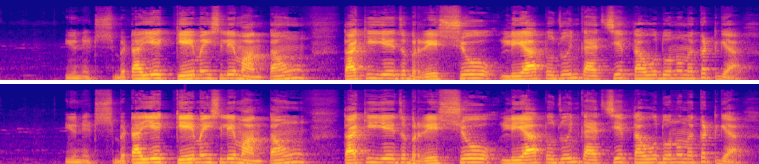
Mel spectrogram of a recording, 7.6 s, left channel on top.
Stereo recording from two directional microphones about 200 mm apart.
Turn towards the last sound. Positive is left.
turn(degrees=0)  # may be behind; listen again after turning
